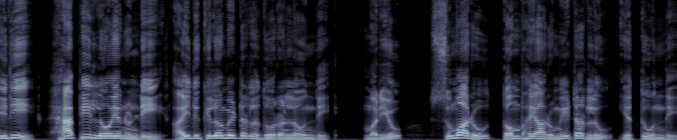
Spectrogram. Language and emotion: Telugu, neutral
